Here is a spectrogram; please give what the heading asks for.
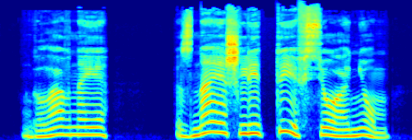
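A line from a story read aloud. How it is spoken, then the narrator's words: Sigh. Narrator (Russian): вздохнула мама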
